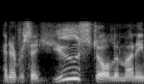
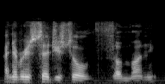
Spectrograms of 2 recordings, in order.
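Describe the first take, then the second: First: The word "you" is stressed. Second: The word "the" is stressed. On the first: "Maybe your partner did" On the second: "The doesn't really work too well"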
